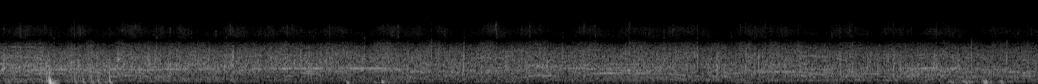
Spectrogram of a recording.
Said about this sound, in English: If you really believe it, clap your hands and give God praise.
